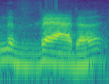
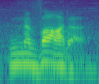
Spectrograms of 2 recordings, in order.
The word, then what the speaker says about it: Nevada: corrected me it's not it's not nadaa it's not Nevada it's it's Nevada no it is it actually it is like hat in Nevada it's Nevada you know how to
